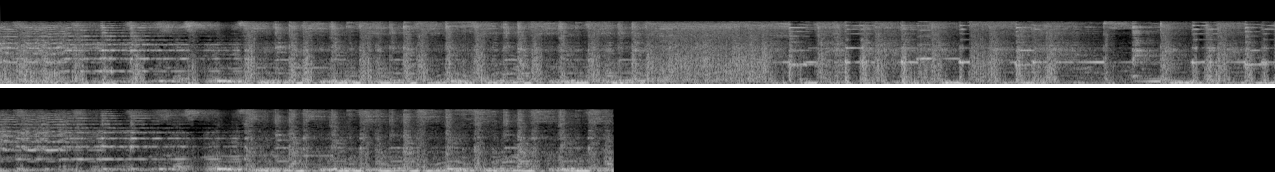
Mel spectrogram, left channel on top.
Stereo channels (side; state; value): right; drops out; at 6.2 s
